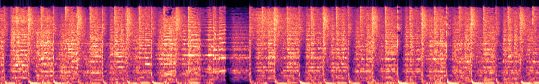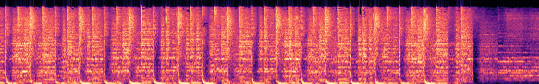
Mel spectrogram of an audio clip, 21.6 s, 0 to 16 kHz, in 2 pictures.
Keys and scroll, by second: 0.3 ctrl+t, 19.0 ctrl+t.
